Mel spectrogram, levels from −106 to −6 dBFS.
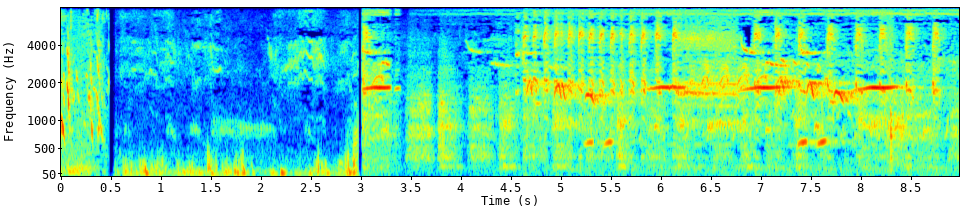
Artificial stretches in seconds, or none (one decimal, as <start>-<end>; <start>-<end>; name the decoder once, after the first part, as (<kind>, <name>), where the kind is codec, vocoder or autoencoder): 0.0-0.8 (vocoder, BigVGAN v2); 1.6-2.3; 4.6-6.5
